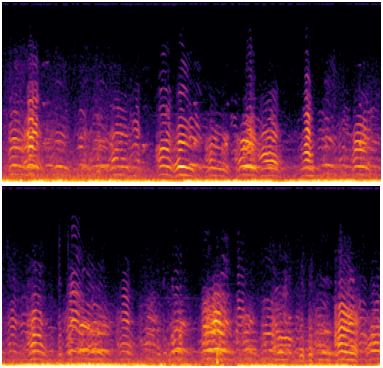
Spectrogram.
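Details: Crowded chorus of gulls at a natural colony on an uninhabited island in the West Sea: continuous overlapping nasal, arched cries from many birds throughout, with heavy crashing waves and wind beneath.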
